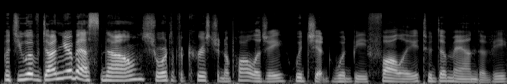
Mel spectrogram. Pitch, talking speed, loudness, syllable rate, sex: 170 Hz, 235 wpm, -20 LUFS, 5.4 syllables/s, female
